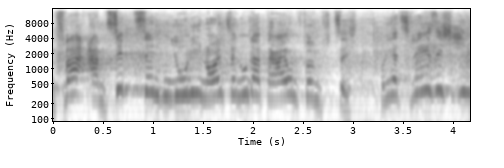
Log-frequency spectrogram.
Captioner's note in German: Beifall Freie Demokraten und vereinzelt CDU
